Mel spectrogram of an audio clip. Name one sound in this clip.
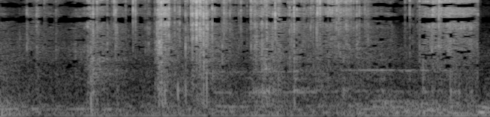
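A paper straw wrapper rustles and crinkles close by.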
